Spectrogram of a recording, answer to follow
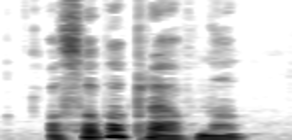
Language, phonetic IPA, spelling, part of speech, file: Polish, [ɔˈsɔba ˈpravna], osoba prawna, noun, LL-Q809 (pol)-osoba prawna.wav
